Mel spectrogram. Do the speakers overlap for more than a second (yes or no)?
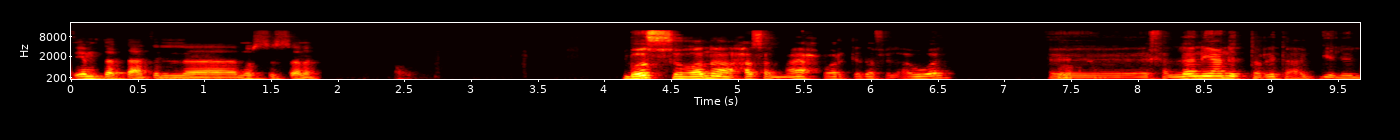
no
